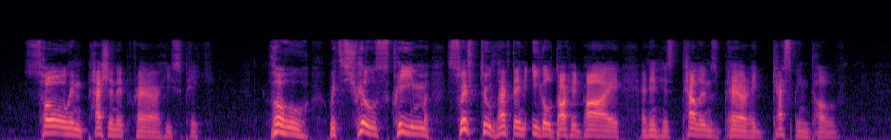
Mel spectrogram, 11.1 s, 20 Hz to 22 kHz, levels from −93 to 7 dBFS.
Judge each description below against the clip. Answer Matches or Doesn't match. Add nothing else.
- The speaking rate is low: Matches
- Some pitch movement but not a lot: Doesn't match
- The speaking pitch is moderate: Doesn't match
